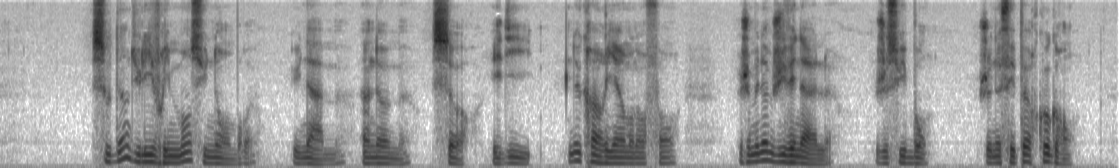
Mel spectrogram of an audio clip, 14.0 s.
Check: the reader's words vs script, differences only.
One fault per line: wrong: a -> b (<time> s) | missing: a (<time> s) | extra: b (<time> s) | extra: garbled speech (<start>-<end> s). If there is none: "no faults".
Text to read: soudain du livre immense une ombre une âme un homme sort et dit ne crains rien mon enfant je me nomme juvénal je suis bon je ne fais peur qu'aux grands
no faults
